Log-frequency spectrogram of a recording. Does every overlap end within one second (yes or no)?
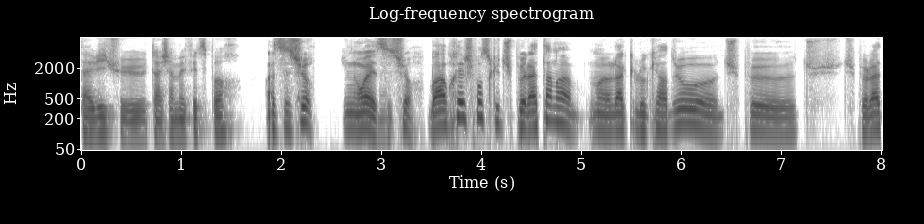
yes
